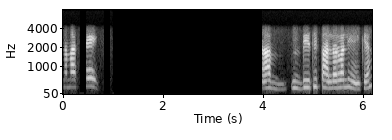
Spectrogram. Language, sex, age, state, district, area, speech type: Hindi, female, 30-45, Uttar Pradesh, Ghazipur, rural, conversation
